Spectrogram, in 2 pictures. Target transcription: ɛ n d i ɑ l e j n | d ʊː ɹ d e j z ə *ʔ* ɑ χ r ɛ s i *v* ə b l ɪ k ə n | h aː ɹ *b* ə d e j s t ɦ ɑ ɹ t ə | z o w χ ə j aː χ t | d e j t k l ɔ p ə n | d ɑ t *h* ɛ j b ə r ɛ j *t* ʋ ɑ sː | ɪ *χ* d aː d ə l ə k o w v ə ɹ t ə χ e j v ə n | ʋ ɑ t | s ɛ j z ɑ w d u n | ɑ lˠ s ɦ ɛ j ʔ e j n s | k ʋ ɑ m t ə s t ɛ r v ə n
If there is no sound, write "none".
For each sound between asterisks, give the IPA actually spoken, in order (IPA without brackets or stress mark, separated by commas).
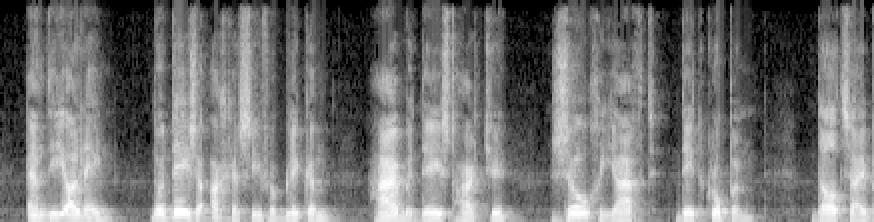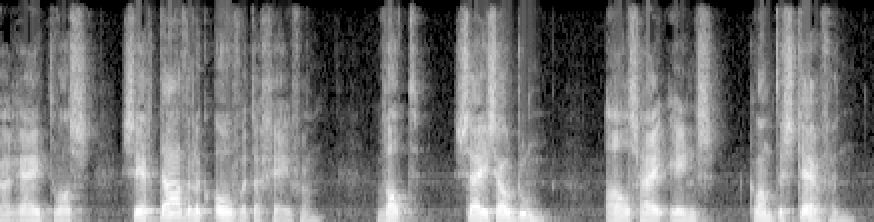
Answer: ʔ, v, b, s, t, χ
